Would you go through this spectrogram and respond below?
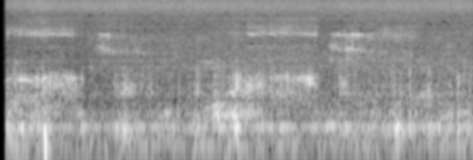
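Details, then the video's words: Domestic cat named Sir Titan purring while making biscuits, kneading; soft continuous low rumbling purr with faint breathy pulses, quiet indoor setting. "Cat Making Biscuits"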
